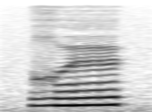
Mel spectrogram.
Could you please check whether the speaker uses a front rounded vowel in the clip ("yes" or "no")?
yes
